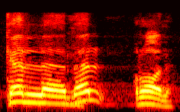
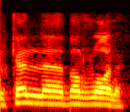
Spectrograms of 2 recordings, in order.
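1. سكت خفيف بدون تنفس يأتي بعد 'bal'. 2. اللام l تدغم في الراء r بدون سكت. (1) "سكت بدون تنفس" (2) "انا اضغم ايه، اللام في الراء"

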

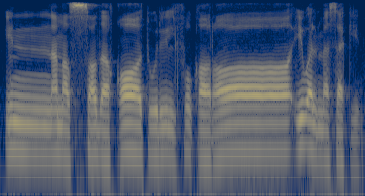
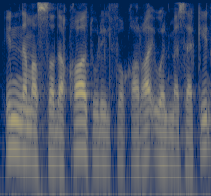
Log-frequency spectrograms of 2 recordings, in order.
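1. المدّ قبل الهمزة يُمَدّ. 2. المدّ قبل الهمزة يُقصَر. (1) "فمدها" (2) "قرأها مرسلة بدون مد"

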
